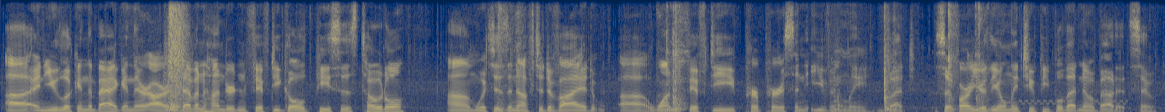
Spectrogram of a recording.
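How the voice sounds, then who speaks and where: A man's voice: on the low side, normal speed, noisy background. A man narrating a tabletop game as game master, hesitant, with many fillers and restarts.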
